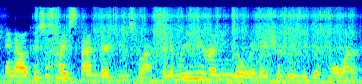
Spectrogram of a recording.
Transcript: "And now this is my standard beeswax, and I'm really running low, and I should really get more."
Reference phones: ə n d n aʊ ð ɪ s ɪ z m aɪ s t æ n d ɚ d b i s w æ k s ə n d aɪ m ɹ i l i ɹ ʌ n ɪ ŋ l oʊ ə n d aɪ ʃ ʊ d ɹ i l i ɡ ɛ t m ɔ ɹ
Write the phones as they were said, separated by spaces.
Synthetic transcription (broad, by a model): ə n n aʊ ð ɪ s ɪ s m aɪ s t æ n d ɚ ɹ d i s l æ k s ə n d aɪ m ɹ i l i ɹ ʌ n ɪ ŋ l oʊ ə n d aɪ ʃ ʊ d ɹ i l i ɡ ɛ t m ɔ ɹ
